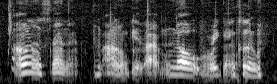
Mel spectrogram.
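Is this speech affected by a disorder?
Yes: ALS; affects hands.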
